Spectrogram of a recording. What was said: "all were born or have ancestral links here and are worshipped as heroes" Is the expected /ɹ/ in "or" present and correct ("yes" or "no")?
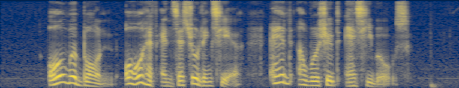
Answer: no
